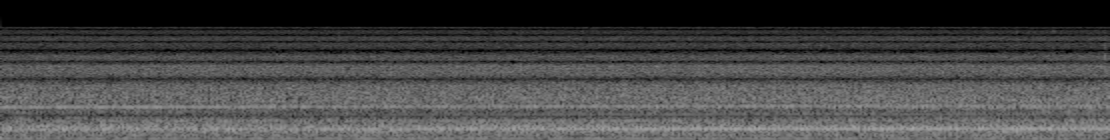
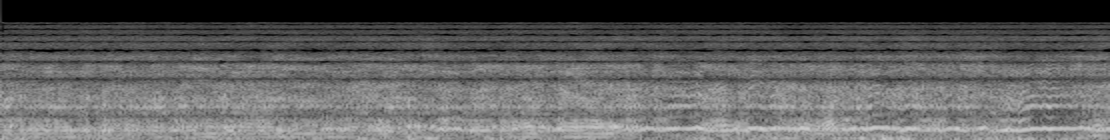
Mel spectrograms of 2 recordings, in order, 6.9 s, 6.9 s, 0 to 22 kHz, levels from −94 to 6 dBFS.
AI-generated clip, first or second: second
